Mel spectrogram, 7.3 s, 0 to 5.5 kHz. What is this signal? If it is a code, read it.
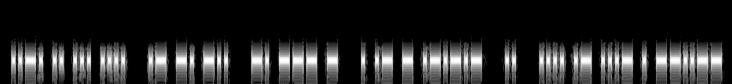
Morse code, heard as a keyed tone, about 34 wpm, 600 Hz. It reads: FISH AND NOT EAT. I HAVE,
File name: the old man and the sea / the old man and the sea 1 35wpm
